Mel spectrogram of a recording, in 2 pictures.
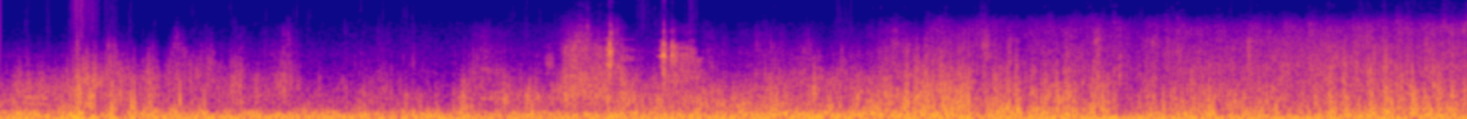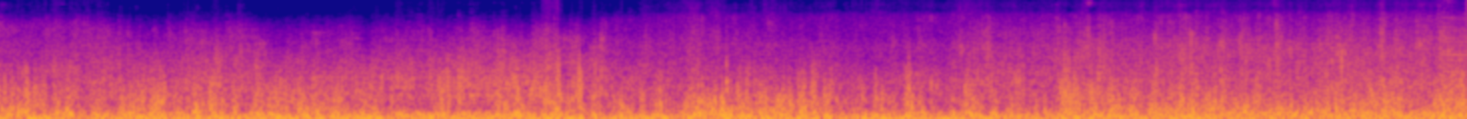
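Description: Heavy wind buffeting the microphone of a camera mounted outside a Jeep Gladiator as it drives along a gravel track, over a steady low rumble of the tyres on gravel.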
